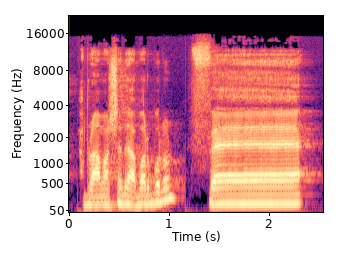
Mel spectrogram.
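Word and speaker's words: ف: ফা হরফটি উচ্চারণের ক্ষেত্রে বারিক হবে এবং এক আলিফ টেনে পড়তে হবে। আপনারা আমার সাথে আবার বলুন। ফা।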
